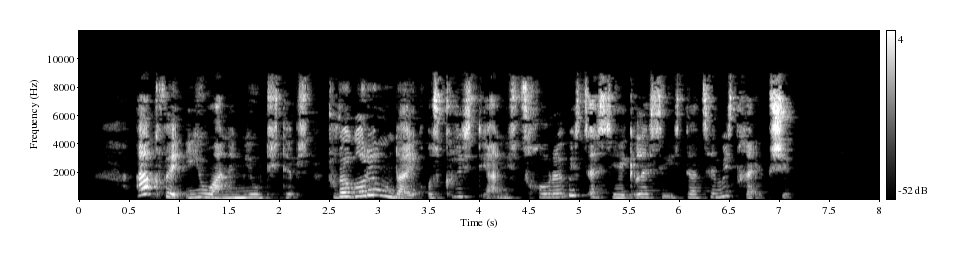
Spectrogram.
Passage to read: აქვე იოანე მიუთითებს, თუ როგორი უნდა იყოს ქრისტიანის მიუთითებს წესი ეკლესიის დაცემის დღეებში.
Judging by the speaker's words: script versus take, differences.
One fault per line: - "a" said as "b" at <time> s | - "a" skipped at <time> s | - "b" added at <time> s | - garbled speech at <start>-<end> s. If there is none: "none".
- "მიუთითებს" said as "ცხოვრების" at 4.5 s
